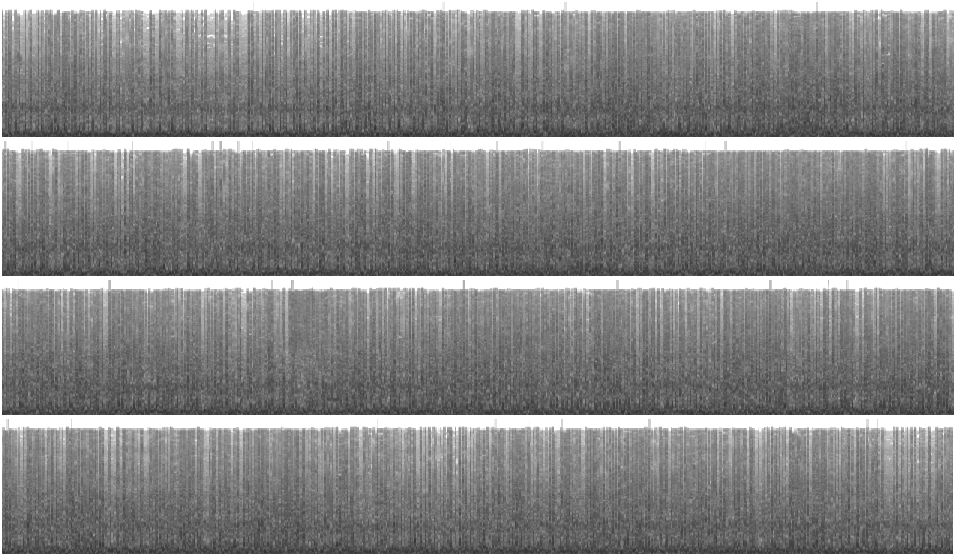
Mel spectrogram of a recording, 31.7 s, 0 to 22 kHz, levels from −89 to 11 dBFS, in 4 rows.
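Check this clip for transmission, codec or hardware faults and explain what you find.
There's one fault here, and it runs the whole way through: integer overflow. The level is pushed about 6 dB too hot, so the loudest peaks, a small share of samples, exceed the integer limit and wrap to the opposite extreme instead of being limited. Each one lands as a harsh, violent crack on loud moments, far sharper and nastier than ordinary clipping.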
